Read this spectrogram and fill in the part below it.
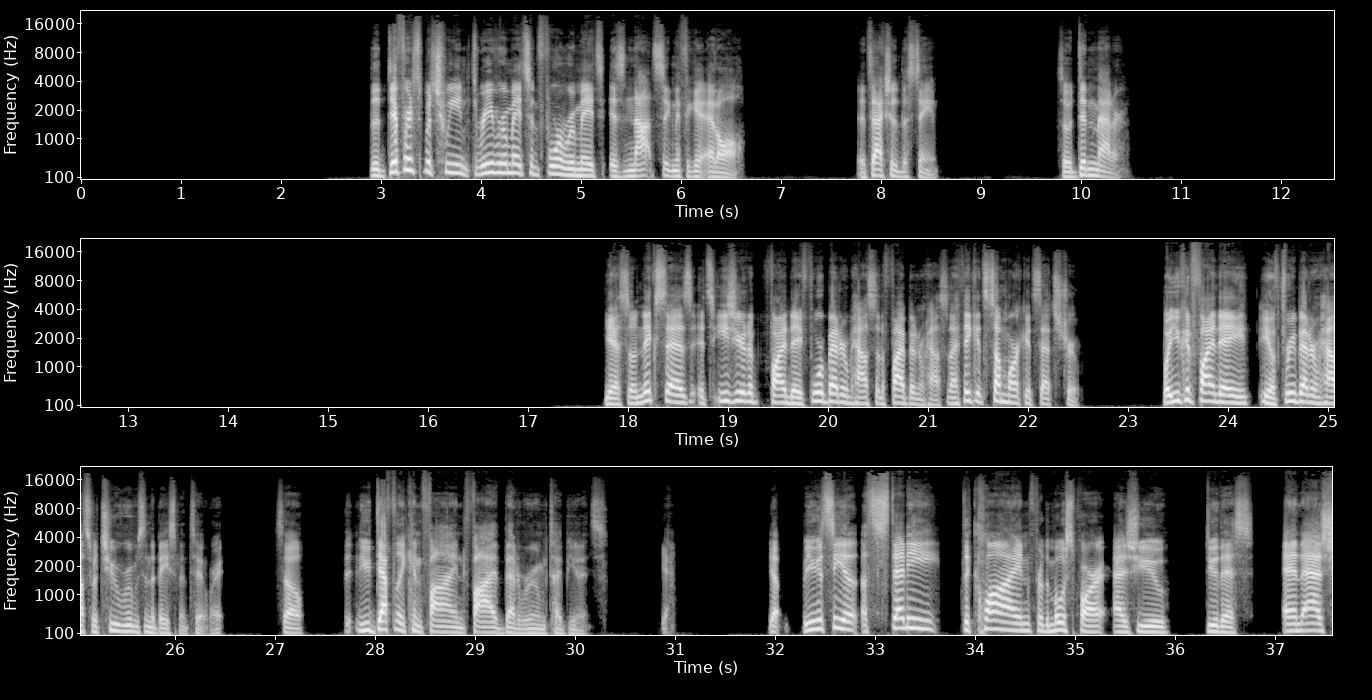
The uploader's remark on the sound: This was a live class recorded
